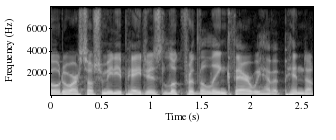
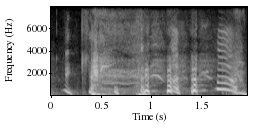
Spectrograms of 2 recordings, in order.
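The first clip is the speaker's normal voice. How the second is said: high laugh; 3 dB quieter than usual. Real, not acted. [name] laughing at their accent habit, high laugh.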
